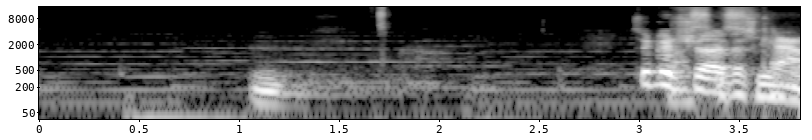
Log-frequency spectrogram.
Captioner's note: sighs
